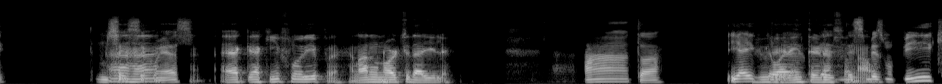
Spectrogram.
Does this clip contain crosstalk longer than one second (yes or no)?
yes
